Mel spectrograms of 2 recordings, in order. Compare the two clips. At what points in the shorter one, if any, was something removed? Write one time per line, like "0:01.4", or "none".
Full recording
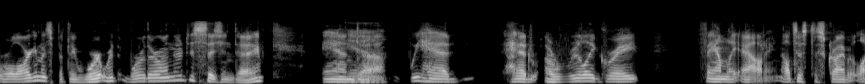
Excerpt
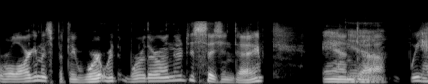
none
